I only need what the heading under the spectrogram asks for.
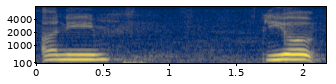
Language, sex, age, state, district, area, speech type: Nepali, female, 18-30, West Bengal, Kalimpong, rural, spontaneous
